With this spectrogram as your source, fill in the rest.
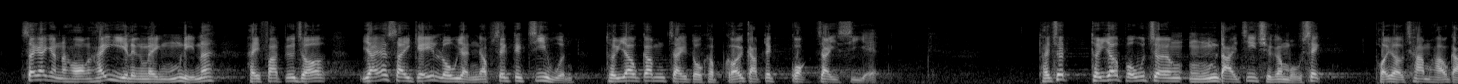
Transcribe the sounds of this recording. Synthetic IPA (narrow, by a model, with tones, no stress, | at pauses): sɐ˧jkaː˧jɐ˨˩nɦɔː˨˩ŋɦɐ˨˥jjiː˨lɪ˨˩ŋlɪ˨˩ŋm̩˨˧liː˨˩nlɛː˥hɐ˨jfaː˧t̚piː˨˥wt͡sɔː˨˥ | jaː˧jɐ˥t̚sɐ˧jke˨˥jlo˨˧wjɐ˨˩njɐ˨p̚sɪ˥k̚t̪ɪ˥k̚t͡siː˥wuː˨˩nt̪ʰɵ˧ɥjɐ˥wkɐ˥mt͡sɐ˧jt̪o˨˩wkʰɐ˨˩p̚kɔː˨˥jkaː˧p̚t̪ɪ˥kːʷɔː˧k̚t͡sɐ˧jsiː˨jɛ̰ː˨˧ | t̪ʰɐ˨˩jt͡ʃʰɵ˥t̚t̪ʰɵ˧ɥjɐ˥wpo˨˥wt͡ʃœː˧ŋm̩˨˧˥t̪aː˨jt͡siː˥t͡ʃʰyː˨˩kɛː˧mo̰˨˩wsɪ˥k̚ | pʰɔː˨˥jɐ˨˧wt͡sʰaː˥mɦaː˨˥wkaː˨˥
